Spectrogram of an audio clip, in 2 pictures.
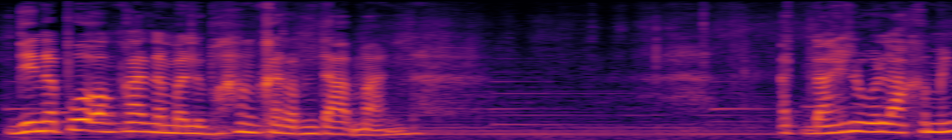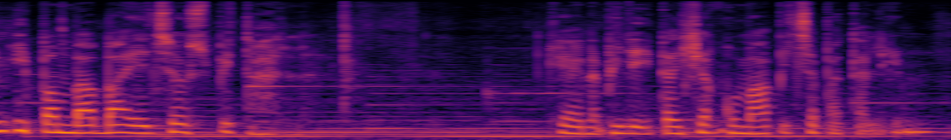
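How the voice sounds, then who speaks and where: An actress playing a weary older relative, telling a story solemnly and earnestly in a radio drama. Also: female voice, fairly low pitch, moderate pace, long pauses, soft background music, lightly acted. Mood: solemn, pleading. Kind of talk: Tagalog radio drama acting.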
